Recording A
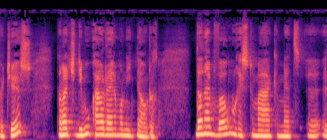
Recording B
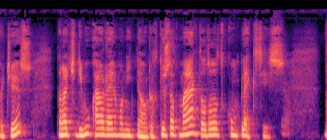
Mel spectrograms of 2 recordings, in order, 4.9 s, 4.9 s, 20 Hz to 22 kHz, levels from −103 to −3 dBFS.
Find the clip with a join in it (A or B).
A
